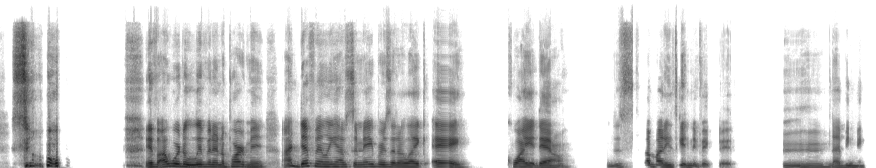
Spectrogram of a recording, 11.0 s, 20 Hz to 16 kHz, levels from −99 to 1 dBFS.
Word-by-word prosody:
So, 275 Hz, -1 st, +3 dB, 1.3 s
if 185 Hz, +2 st, +4 dB
I 215 Hz, -, +4 dB
were 235 Hz, -1 st, +4 dB
to 215 Hz, -, +3 dB
live 200 Hz, +2 st, +4 dB
in 200 Hz, -, +1 dB
an 185 Hz, -2 st, +1 dB
apartment, 175 Hz, -2 st, -1 dB, 0.2 s
I'd 250 Hz, -6 st, 0 dB
definitely 230 Hz, -3 st, +2 dB
have 200 Hz, -1 st, -3 dB
some 190 Hz, -2 st, -5 dB
neighbors 200 Hz, -1 st, -2 dB
that 185 Hz, -1 st, -1 dB
are 175 Hz, -, -1 dB
like, 170 Hz, -1 st, 0 dB
"Ay. 150 Hz, -7 st, +1 dB, 0.5 s
Quiet 175 Hz, -3 st, 0 dB
down. 150 Hz, -4 st, 0 dB, 0.5 s
This" 155 Hz, +5 st, -13 dB, 0.2 s
somebody's 180 Hz, -2 st, -2 dB
getting 155 Hz, -, -3 dB
evicted. 465 Hz, -, -12 dB, 0.6 s
Mhm. 155 Hz, +4 st, -9 dB
That'd 135 Hz, -, -7 dB
be 140 Hz, -1 st, -4 dB
me. 130 Hz, 0 st, -9 dB
180 Hz, 155 wpm, -21 LUFS, 160-210 Hz, 1.3 s, if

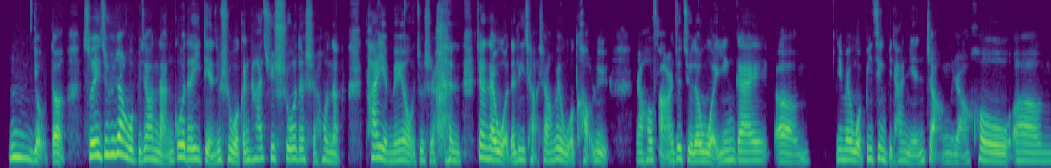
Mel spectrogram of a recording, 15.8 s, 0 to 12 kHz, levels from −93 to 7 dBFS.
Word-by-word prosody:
嗯， 230 Hz, -4 st, +3 dB
有 185 Hz, -, 0 dB
的。 165 Hz, -1 st, +3 dB, 0.2 s
所 265 Hz, -, +4 dB
以 280 Hz, +1 st, +7 dB
就 295 Hz, +4 st, +4 dB
是 295 Hz, -, +6 dB
让 300 Hz, -3 st, +7 dB
我 205 Hz, -, +4 dB
比 175 Hz, -1 st, -4 dB
较 210 Hz, +2 st, +1 dB
难 175 Hz, -1 st, -2 dB
过 245 Hz, +4 st, +6 dB
的 205 Hz, -1 st, +3 dB
一 210 Hz, -, +2 dB
点， 145 Hz, -7 st, -1 dB
就 185 Hz, -, -2 dB
是 195 Hz, +3 st, -5 dB
我 165 Hz, -6 st, +3 dB
跟 175 Hz, +4 st, -1 dB
他 205 Hz, +2 st, -3 dB
去 220 Hz, +1 st, -3 dB
说 210 Hz, 0 st, 0 dB
的 200 Hz, -1 st, -1 dB
时 165 Hz, -, -9 dB
候 195 Hz, +5 st, -5 dB
呢， 170 Hz, -, -3 dB, 0.4 s
他 230 Hz, -1 st, +1 dB
也 215 Hz, -5 st, +3 dB
没 170 Hz, +3 st, -2 dB
有 180 Hz, -6 st, -1 dB
就 180 Hz, +5 st, -5 dB
是 180 Hz, -, -7 dB
很 170 Hz, -1 st, -3 dB, 0.2 s
站 235 Hz, -3 st, +2 dB
在 200 Hz, -3 st, +5 dB
我 175 Hz, -3 st, +3 dB
的 -, -, -1 dB
立 195 Hz, +3 st, -2 dB
场 195 Hz, +2 st, -9 dB
上 175 Hz, -2 st, -4 dB
为 210 Hz, 0 st, +1 dB
我 165 Hz, -6 st, -1 dB
考 -, -, -7 dB
虑， 175 Hz, -1 st, -4 dB, 0.4 s
然 170 Hz, -1 st, -5 dB
后 190 Hz, +2 st, 0 dB
反 -, -, -5 dB
而 -, -, -4 dB
就 215 Hz, +4 st, +2 dB
觉 185 Hz, -3 st, -1 dB
得 175 Hz, +1 st, +4 dB
我 170 Hz, -1 st, +3 dB
应 185 Hz, +3 st, -3 dB
该 180 Hz, 0 st, 0 dB
呃， 160 Hz, -4 st, 0 dB, 0.5 s
因 200 Hz, 0 st, -4 dB
为 195 Hz, -, +3 dB
我 180 Hz, -2 st, +4 dB
毕 210 Hz, -, -3 dB
竟 205 Hz, 0 st, -3 dB
比 135 Hz, -, -6 dB
她 140 Hz, +8 st, -9 dB
年 155 Hz, -1 st, -5 dB
长， 165 Hz, -2 st, -5 dB
然 155 Hz, +1 st, -7 dB
后， 170 Hz, -6 st, +1 dB
呃， 170 Hz, -1 st, -2 dB
185 Hz, 260 characters per minute, -20 LUFS, 170-205 Hz, 0.5 s, 以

